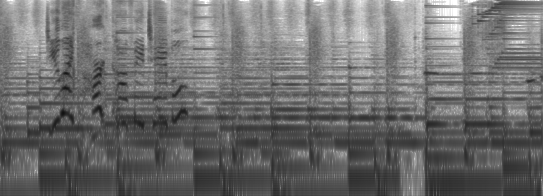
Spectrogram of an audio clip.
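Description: Upbeat children's background music with a voice-like melody gliding up and down in the first second and a half, then a rising twinkling chime effect shortly before the end.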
